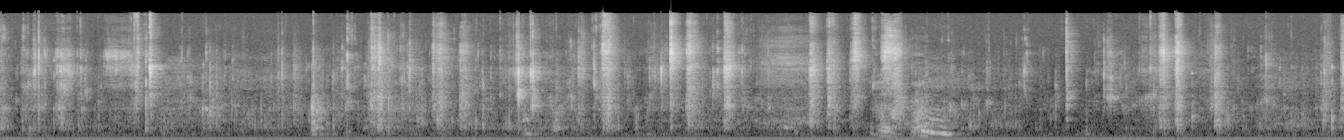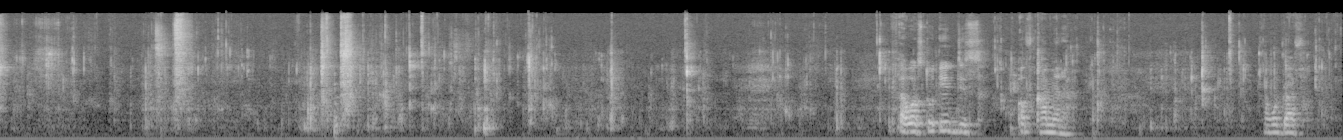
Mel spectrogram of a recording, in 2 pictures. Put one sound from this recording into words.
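Wet, crunchy chewing and slurping sound up close.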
